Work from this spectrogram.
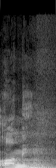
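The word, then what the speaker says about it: army: British English में दोस्तों are silent रहता है इसलिए बोलते हैं इसको आर्मी।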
